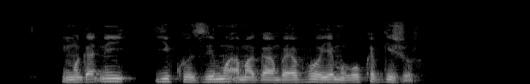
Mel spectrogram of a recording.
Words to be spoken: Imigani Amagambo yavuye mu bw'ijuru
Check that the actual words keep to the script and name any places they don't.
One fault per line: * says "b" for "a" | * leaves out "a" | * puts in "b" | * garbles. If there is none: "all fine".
* puts in "y'Ikuzimu"
* puts in "bukwe"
